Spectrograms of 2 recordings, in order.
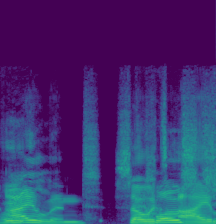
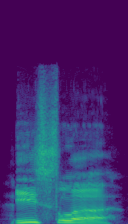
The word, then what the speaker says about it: Isla Nublar: Isa Nublar. Hey Siri, I don't have you on. It's pronounced like the word isle.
